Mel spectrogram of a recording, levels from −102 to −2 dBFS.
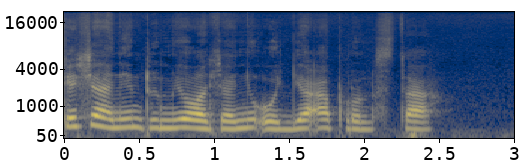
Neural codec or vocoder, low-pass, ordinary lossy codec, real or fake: codec, 44.1 kHz, 7.8 kbps, Pupu-Codec; none; none; fake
